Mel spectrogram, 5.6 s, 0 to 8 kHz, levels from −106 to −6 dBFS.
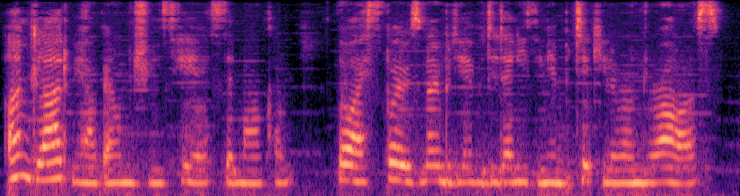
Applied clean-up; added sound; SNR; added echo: neural separator model SepFormer DNS4.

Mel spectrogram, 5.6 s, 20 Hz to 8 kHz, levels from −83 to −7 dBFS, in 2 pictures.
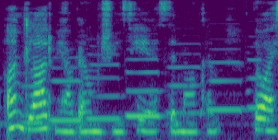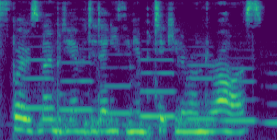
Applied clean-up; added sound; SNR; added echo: none; Wind instrument, woodwind instrument; 11 dB; none.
